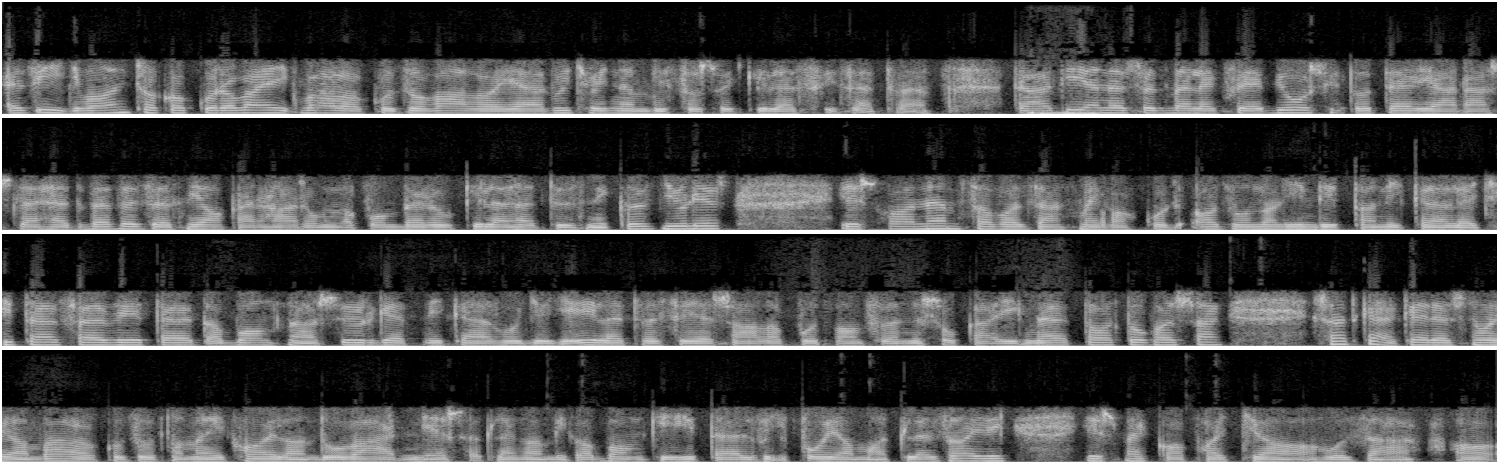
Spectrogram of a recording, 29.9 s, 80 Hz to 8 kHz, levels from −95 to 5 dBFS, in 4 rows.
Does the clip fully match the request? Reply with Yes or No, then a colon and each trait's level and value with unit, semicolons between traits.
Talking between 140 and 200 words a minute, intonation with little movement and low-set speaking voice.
No: average, 150 wpm; narrow, 2.2 semitones; medium, 155 Hz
